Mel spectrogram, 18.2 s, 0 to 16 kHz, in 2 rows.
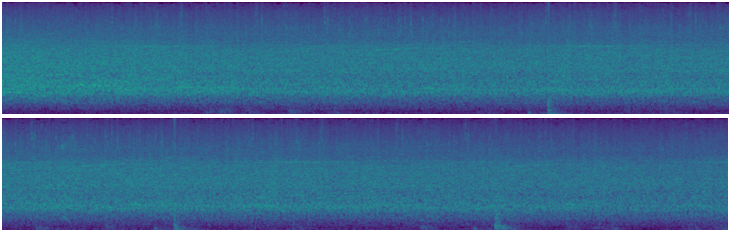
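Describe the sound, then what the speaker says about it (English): An arena crowd roars and applauds steadily throughout a WWE 2K wrestling video game match set in Philadelphia, a dense, continuous wash of cheering with a few low thuds from the ring. "We've got a raucous crowd here in Philadelphia tonight"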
